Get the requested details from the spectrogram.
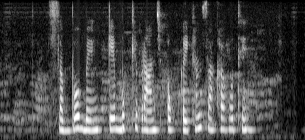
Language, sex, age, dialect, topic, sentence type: Chhattisgarhi, female, 18-24, Central, banking, statement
